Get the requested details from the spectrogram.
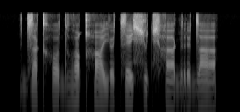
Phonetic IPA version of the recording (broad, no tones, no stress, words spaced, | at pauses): d͡zakʰɔdʱo qʰajøt͡se ɕot͡ɕʰa ɡrøda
